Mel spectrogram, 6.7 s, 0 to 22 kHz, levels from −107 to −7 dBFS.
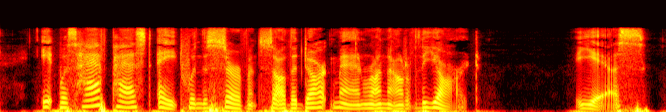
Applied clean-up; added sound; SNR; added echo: none; none; none; none.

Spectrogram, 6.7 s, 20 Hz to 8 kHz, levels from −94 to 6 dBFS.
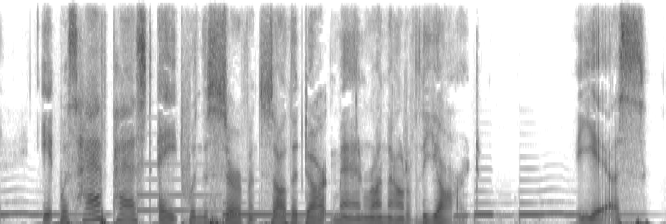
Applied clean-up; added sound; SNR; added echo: none; Guitar; 14 dB; none.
